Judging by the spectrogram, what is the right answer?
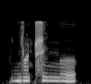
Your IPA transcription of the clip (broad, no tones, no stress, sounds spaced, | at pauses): ɟ õ ʈ͡ʂ i ŋ ʊ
